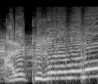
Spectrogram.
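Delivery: high, rising crowd call; rousing call-out. Real, not acted. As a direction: call out for a bigger response. Urges crowd to answer louder.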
